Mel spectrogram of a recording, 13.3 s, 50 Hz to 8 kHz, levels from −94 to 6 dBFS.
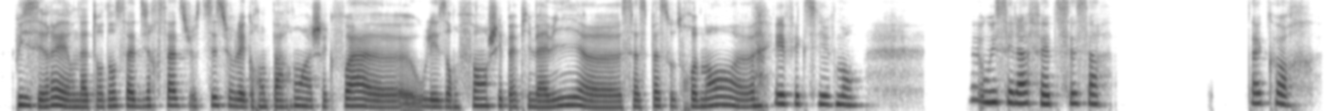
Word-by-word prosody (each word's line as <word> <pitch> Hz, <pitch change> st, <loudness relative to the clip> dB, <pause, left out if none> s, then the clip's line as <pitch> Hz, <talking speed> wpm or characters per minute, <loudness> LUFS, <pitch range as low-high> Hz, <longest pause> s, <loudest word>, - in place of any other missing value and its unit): P 220 Hz, -, +2 dB
oui, 215 Hz, -, +1 dB
c'est 180 Hz, -3 st, 0 dB
vrai, 200 Hz, -1 st, +4 dB
on 170 Hz, 0 st, -1 dB
a 170 Hz, 0 st, +2 dB
tendance 185 Hz, +3 st, -3 dB
à 190 Hz, -, +5 dB
dire 190 Hz, +2 st, -5 dB
ça 200 Hz, -1 st, +2 dB
tur 200 Hz, +1 st, -8 dB
sais, 215 Hz, +3 st, -1 dB
sur 205 Hz, -1 st, -3 dB
les 180 Hz, -1 st, +3 dB
grands 175 Hz, +1 st, -3 dB
parents 175 Hz, +3 st, -1 dB
à 180 Hz, -, -1 dB
chaque 175 Hz, -2 st, -2 dB
fois, 190 Hz, -1 st, +3 dB
heu, 160 Hz, -, 0 dB
ou -, -, -4 dB
les 175 Hz, -1 st, 0 dB
enfants 180 Hz, +4 st, 0 dB
chez 195 Hz, 0 st, 0 dB
papi 170 Hz, 0 st, -4 dB
mamie, 175 Hz, +6 st, +1 dB
heu, 160 Hz, -3 st, 0 dB
ça 175 Hz, +2 st, -2 dB
se 170 Hz, -, -8 dB
passe 190 Hz, 0 st, -2 dB
autrement, 195 Hz, +5 st, 0 dB
heu, 175 Hz, +1 st, 0 dB, 0.2 s
effectivement, 235 Hz, -3 st, 0 dB, 1.2 s
oui, 290 Hz, 0 st, +4 dB
c'est 290 Hz, -1 st, +1 dB
la 265 Hz, 0 st, +5 dB
fête, 250 Hz, -2 st, +2 dB
c'est 245 Hz, +2 st, -1 dB
ça. 255 Hz, -2 st, 0 dB, 1.5 s
D'accord. 265 Hz, -4 st, -2 dB
195 Hz, 180 wpm, -24 LUFS, 175-225 Hz, 1.5 s, à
